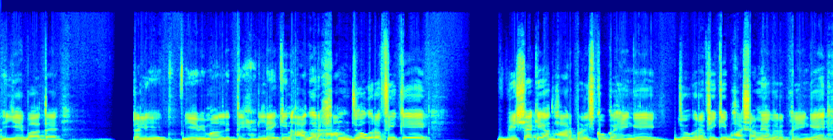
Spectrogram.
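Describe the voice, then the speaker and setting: A male teacher gives a slow, unhurried lecture. His voice sits a bit high for a man. He repeats each point and keeps asking his students questions before he answers them.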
